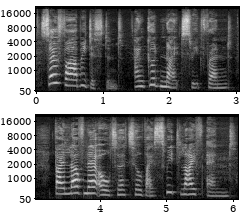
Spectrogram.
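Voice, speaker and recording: A woman's voice: fairly high pitch, lively intonation, unhurried. A woman playing a modest young woman in love, affectionate but firm, in a Shakespearean radio play. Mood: tender.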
